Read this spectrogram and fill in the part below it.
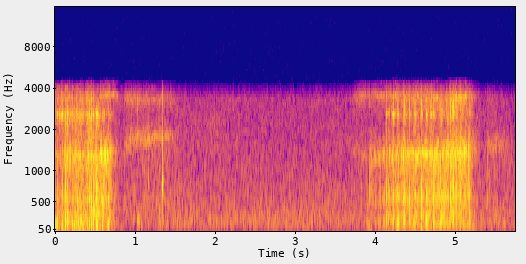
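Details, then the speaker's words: A mother snoring while asleep upstairs: two loud, rough snoring breaths separated by a quiet pause, in a small room. "Mom is up here snoring. You know we gotta get her part 5 or 30 or whatever."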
